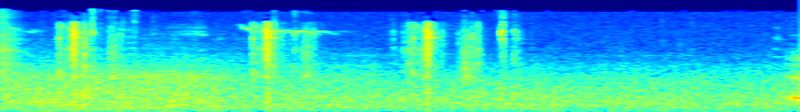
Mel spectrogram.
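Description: A handful of sharp metallic clicks from a submachine gun being handled and its trigger pulled with the safety on: the gun does not fire. The clicks sit over a steady background hum.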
